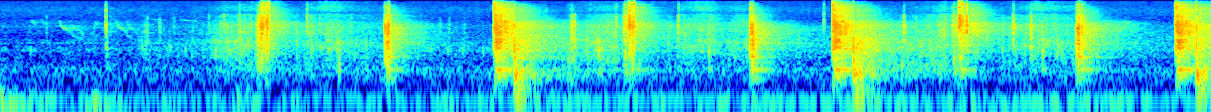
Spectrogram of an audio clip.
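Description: A crossbow fires a rapid series of sharp, snapping shots, roughly ten loud cracks spaced unevenly over a few seconds, each with a quick bright release and brief ring, with no talking.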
